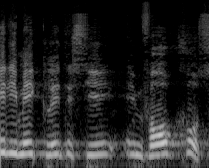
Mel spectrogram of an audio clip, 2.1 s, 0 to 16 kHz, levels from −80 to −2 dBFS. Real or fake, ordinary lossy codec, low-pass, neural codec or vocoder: fake; Opus, 24 kbps; 14.4 kHz; vocoder, 44.1 kHz, 128 mel bands every 512 samples, BigVGAN v2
